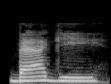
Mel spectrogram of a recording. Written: baggie

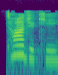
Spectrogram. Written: tajiki

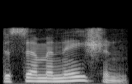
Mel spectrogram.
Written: dissemination

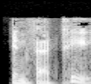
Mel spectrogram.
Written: infectee

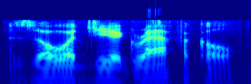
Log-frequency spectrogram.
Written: zoogeographical

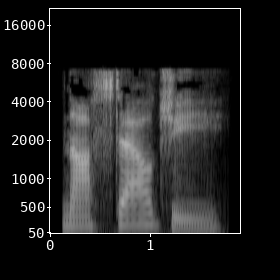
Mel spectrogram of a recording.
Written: nostalgy

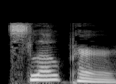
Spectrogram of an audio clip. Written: sloper

